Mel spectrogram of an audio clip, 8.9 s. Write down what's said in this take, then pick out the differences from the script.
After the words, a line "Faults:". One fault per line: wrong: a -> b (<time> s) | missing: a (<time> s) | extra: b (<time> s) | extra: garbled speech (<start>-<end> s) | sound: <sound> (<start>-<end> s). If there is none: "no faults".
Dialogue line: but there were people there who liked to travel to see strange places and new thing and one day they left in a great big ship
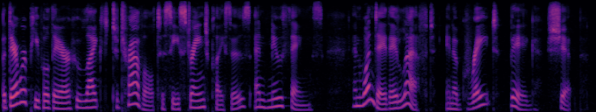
but there were people there who liked to travel to see strange places and new things and one day they left in a great big ship
Faults:
wrong: thing -> things (4.2 s)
